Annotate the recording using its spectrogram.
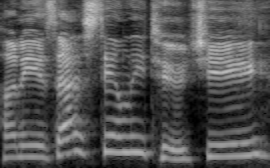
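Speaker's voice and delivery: put-on loud tipsy speech. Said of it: "I'm speaking pretty loudly 'cause I'm a little tipsy".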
